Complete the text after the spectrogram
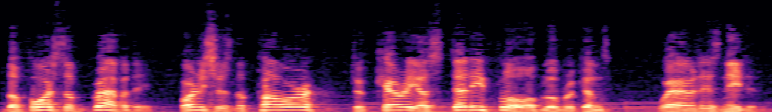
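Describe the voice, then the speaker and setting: A dull, lo-fi vintage film soundtrack with music underneath carries a man's narration. His delivery is formal and precise, in the manner of a 1930s educational film announcer. The intonation rises and falls in a very animated way as he explains things step by step. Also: on the high side, normal speed.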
